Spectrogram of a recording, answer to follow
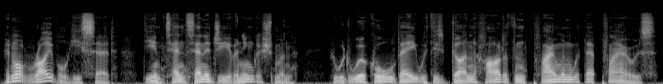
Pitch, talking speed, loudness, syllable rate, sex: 95 Hz, 235 wpm, -19 LUFS, 5.9 syllables/s, male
